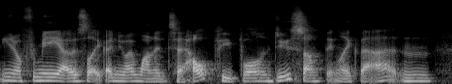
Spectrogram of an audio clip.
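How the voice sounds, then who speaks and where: A woman speaks at a moderate pace with a very deep, low pitch. Vocal fry runs through her voice. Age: 60s. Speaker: lawyer and guest parent on family podcast. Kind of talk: casual interview chat.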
